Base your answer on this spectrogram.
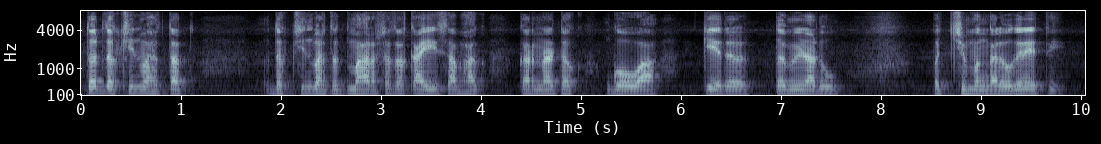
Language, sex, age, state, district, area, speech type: Marathi, male, 18-30, Maharashtra, Satara, urban, spontaneous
